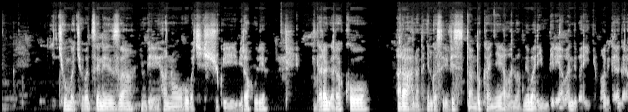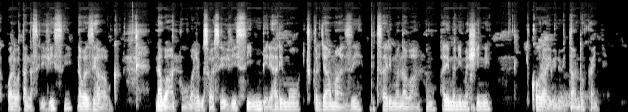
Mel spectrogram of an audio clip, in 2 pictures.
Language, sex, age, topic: Kinyarwanda, male, 18-24, finance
